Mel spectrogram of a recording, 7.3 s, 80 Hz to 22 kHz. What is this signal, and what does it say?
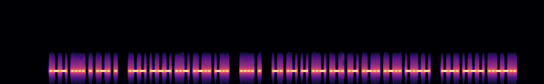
Morse code, heard as a keyed tone, about 50 wpm, 700 Hz. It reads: WHERE WOULD HE NATURALLY GO?
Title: Sentences from Top 1300 Words 50wpm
